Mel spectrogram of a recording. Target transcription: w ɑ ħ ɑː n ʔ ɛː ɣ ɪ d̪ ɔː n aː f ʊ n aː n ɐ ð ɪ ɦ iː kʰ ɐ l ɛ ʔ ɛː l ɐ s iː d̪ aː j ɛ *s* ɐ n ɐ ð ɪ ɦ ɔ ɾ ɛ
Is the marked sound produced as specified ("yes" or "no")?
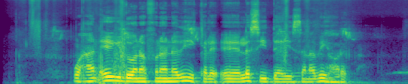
yes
